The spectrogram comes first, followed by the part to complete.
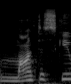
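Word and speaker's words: Montesquieu: I like to remember Montcu, which has three syllables. Montcu, and the three branches of government. So, Montescu with three syllables and the three branches of government.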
